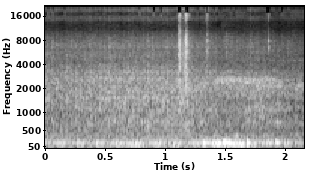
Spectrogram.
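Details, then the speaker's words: Toyota Hiace GL Grandia after starter restoration with new brushes and contact points, phone placed under the vehicle by the wheel: short crisp crank with a slight whistle, engine catches at once and idles steadily; starter now working properly. "Narinig nyo yung parang sumisipol kadali. So yun, working properly na kadali."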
